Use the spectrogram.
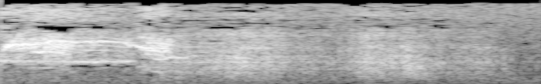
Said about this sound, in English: The car goes hurtling over the edge, crashing through the shrubbery and small trees, the motor roaring and screaming in the night.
